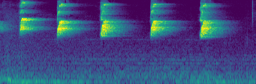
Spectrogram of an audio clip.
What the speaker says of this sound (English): Sorry for the bird, by the way. He's been really loud.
